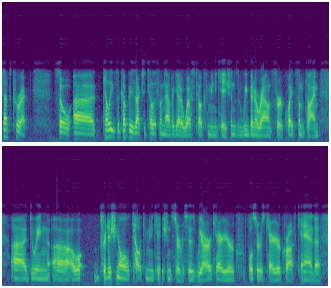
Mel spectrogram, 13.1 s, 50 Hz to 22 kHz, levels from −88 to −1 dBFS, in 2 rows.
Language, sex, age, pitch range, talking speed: English, male, 30-49, 95-115 Hz, 155 wpm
